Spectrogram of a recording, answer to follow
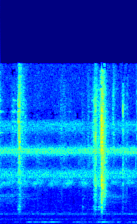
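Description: A large knife cuts into a bamboo shoot with short sharp strikes: a light one early and the loudest about a second and a half in. A steady high chorus of insects shrills throughout.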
